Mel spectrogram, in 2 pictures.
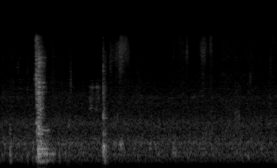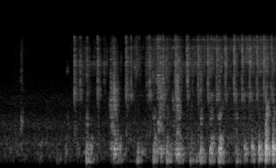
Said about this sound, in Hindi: अब इसको हम यहाँ पर सिलाई मशीन चला के फाइनल कर देंगे।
